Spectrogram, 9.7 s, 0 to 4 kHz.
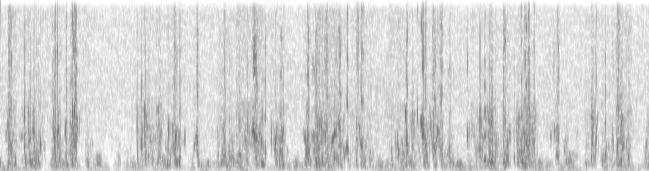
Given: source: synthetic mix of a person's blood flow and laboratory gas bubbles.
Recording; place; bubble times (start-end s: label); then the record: Doppler ultrasound of blood flow; precordium
0.05-0.71 s: bubbles
0.73-1.22 s: bubbles
1.26-1.38 s: bubbles
2.02-2.79 s: bubbles
2.88-3.04 s: bubbles
3.23-4.28 s: bubbles
4.52-5.58 s: bubbles
5.82-6.81 s: bubbles
6.97-8.07 s: bubbles
8.23-8.41 s: bubbles
8.75-9.51 s: bubbles
From the record:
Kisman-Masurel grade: 444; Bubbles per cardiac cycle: continuous sound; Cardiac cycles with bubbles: 100%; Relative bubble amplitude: maximal (0.775 to 0.999); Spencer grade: 4 (maximum detectable bubble signal sounding continuously throughout systole and diastole of every cardiac period, and overriding the amplitude of the normal cardiac signals); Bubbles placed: only in the low amplitude regions of the cardiac cycle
